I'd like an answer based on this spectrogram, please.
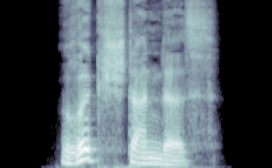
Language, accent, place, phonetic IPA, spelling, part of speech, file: German, Germany, Berlin, [ˈʁʏkˌʃtandəs], Rückstandes, noun, De-Rückstandes.ogg
- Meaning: genitive singular of Rückstand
